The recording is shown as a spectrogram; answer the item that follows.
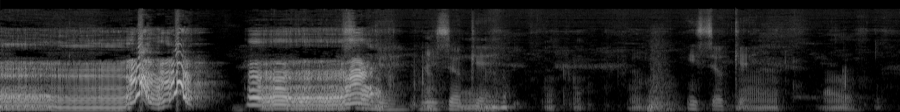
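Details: Indoor play between a naughty husky and an annoyed pitbull: long wavering whines and growly moans, then shorter broken grumbles and yips fading out, a person's voice faintly mixed in.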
